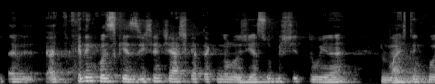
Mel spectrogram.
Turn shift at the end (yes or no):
no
